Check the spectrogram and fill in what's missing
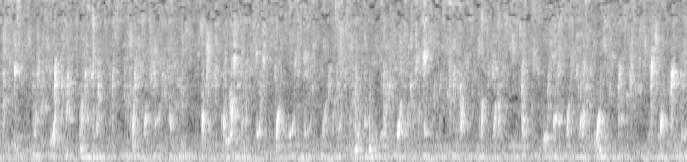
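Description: Water leaking down from an upstairs flat runs steadily with a constant splashing hiss and fine dripping texture, loud and close, with no talking.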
